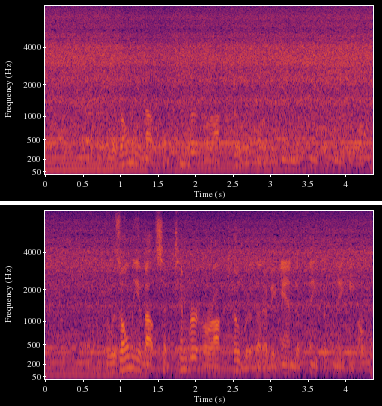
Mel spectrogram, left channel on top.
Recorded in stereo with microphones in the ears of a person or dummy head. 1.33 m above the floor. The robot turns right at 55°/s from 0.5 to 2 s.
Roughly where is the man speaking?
Behind right.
